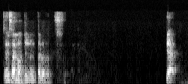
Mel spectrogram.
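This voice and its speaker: A man's voice: quick pace, darkish tone, no room sound. A man with a Mexican accent teaching an anatomy class, quizzing his students and joking in crude slang. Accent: Mexican Spanish. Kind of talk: classroom lecture.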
